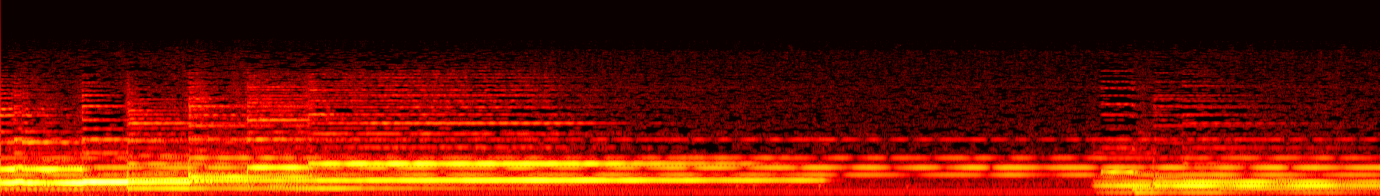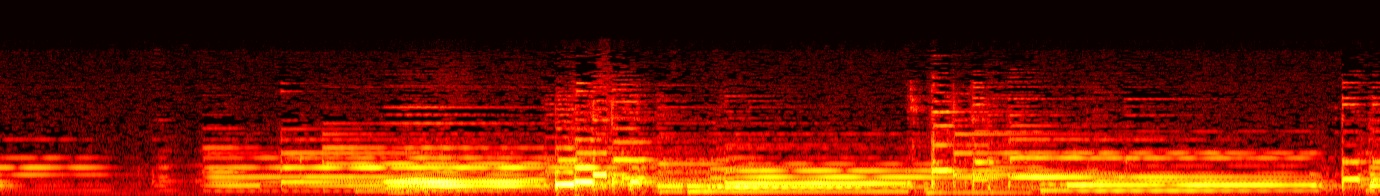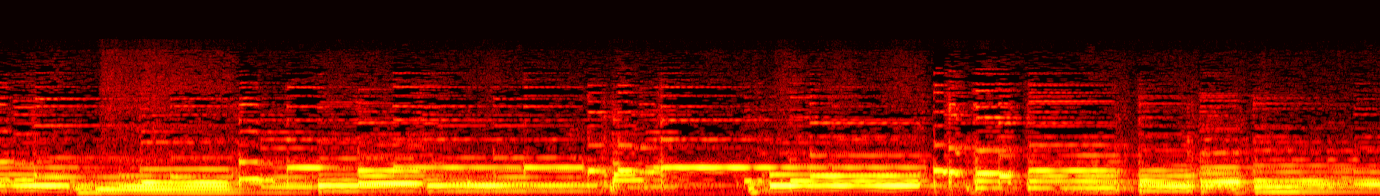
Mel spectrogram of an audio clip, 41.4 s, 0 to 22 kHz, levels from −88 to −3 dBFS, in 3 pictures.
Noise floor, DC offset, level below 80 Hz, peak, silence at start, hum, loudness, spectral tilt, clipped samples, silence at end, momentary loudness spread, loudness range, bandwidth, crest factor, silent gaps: -54 dBFS; under 0.1%; -50 dBFS; -2 dBFS; 0 s; none; -22 LUFS; -9.5 dB/octave; under 0.1%; 0 s; 15 LU; 15 LU; 6 kHz; 18 dB; none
